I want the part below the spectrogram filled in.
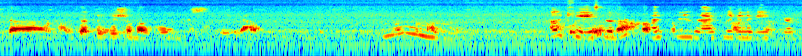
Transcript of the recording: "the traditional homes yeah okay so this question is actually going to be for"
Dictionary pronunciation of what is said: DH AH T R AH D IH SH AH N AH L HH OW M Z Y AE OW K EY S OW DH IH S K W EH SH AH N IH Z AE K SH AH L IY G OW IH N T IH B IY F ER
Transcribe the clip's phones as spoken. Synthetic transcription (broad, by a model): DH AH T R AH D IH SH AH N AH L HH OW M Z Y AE OW K EY S OW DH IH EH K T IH AH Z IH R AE K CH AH L IY G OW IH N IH B IY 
